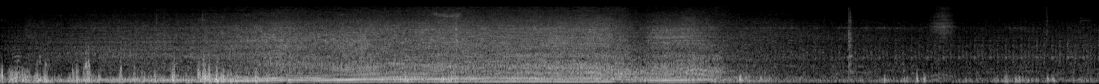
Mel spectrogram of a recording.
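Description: Land Rover Discovery 4x4 engine revving hard under load as it climbs a steep bank, its pitch rising steadily, then dropping back and fading about seven seconds in. Scattered knocks in the first two seconds.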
